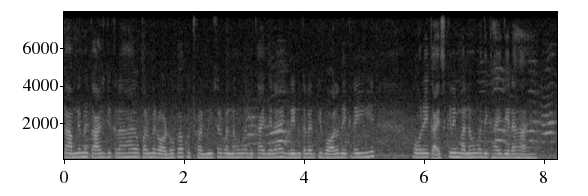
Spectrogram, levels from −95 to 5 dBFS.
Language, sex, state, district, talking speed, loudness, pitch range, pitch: Hindi, female, Uttar Pradesh, Jalaun, 255 wpm, -36 LUFS, 195-210 Hz, 200 Hz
